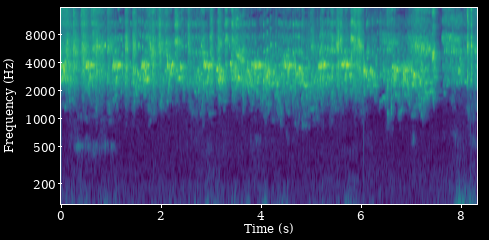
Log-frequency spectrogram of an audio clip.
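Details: Morning chorus of budgerigars: many birds chirping at once in a bright, rasping, unbroken chatter of tweets and warbled notes, briefly easing near the end before picking up again.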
